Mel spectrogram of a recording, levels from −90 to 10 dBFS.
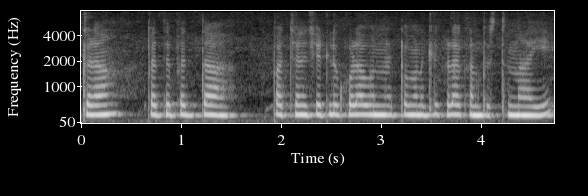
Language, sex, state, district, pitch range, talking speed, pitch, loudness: Telugu, female, Andhra Pradesh, Anantapur, 240-255 Hz, 115 wpm, 250 Hz, -13 LUFS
